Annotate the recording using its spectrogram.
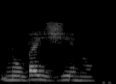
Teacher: because we carry the shadda on the ya, this will be extra emphasis on that ya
